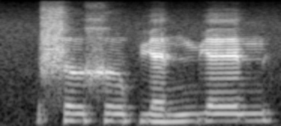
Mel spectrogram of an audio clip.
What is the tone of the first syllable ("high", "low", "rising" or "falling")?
high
